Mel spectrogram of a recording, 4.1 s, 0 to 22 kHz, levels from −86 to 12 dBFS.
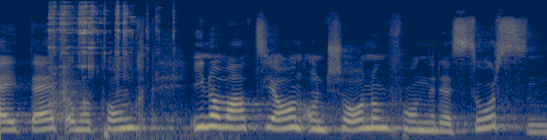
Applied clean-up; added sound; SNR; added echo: none; Keys jangling; 11 dB; none.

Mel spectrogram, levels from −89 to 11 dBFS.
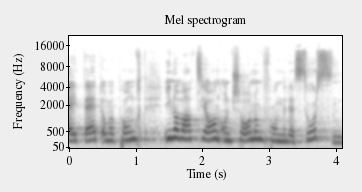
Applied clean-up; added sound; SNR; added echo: none; none; none; none.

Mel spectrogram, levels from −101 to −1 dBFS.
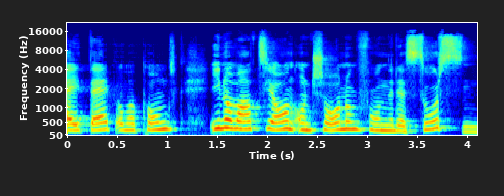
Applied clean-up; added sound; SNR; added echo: neural mask model DeepFilterNet 3.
